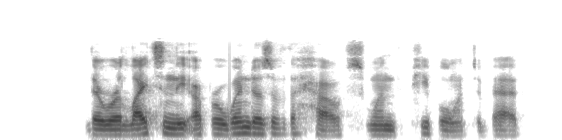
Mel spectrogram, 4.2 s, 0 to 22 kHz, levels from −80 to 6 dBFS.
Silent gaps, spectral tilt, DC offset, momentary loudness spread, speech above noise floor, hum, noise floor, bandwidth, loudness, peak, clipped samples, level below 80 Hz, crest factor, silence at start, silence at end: none; -4 dB/octave; under 0.1%; 13 LU; 61 dB; none; -85 dBFS; 7.8 kHz; -24 LUFS; -4 dBFS; under 0.1%; -68 dBFS; 20 dB; 0.7 s; 0.35 s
